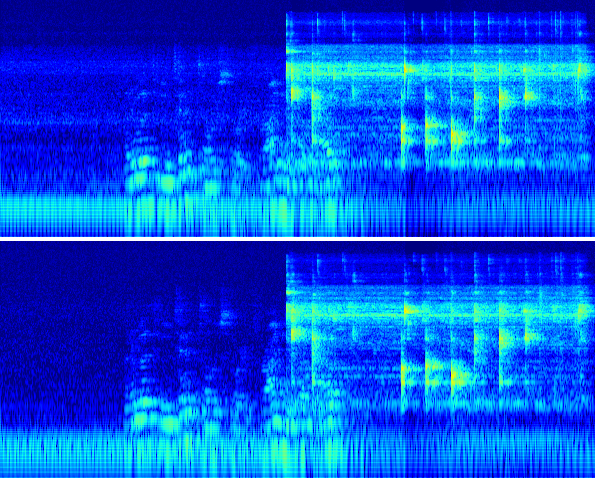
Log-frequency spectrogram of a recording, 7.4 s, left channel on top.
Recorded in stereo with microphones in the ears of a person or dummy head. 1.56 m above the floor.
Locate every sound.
1.5 s a man speaking: 75° left (ahead or behind), 3.5 m
3.6 s dripping: 15° left (ahead or behind), 1.5 m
